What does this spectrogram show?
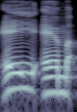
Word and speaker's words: Ami: founder yep Ami Fe I think it's supposed to be pronounced Ami cuz it's Japanese but I'm going to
